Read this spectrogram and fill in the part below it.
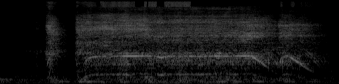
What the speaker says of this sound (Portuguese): eu aperto o botãozinho de baixo para parafusar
